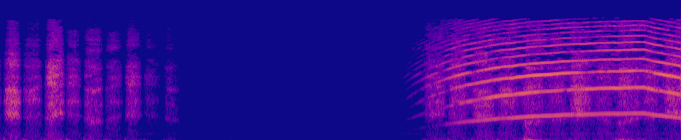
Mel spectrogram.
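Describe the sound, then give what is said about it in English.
Several heavy, breathy pants fade out, then after a pause an ambulance siren wails in, rising in pitch and holding loud and steady to the end. “The little pigs called an ambulance for the wolf.”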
